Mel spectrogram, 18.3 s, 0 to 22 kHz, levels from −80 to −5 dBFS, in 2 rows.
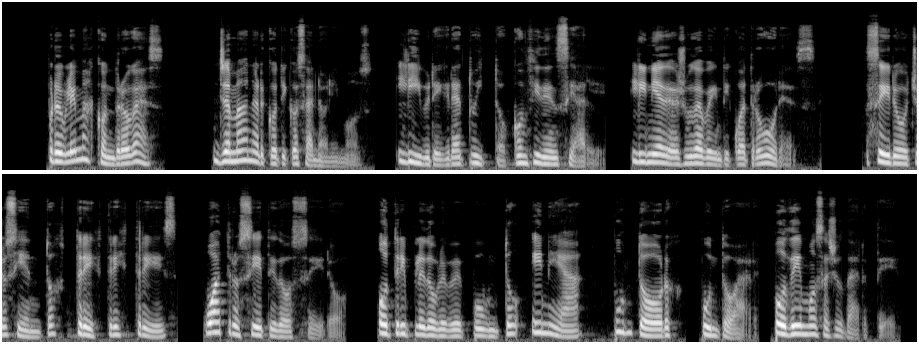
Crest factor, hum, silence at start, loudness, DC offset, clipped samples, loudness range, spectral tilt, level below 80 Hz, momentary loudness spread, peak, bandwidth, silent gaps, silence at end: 18 dB; none; 0.45 s; -18 LUFS; under 0.1%; under 0.1%; 3 LU; -5 dB/octave; -50 dBFS; 16 LU; 0 dBFS; 15 kHz; 1.62-2.08 s, 3.72-3.92 s, 6.03-6.27 s, 8.20-8.59 s, 10.90-11.15 s, 12.59-12.89 s, 15.99-16.11 s, 16.72-16.83 s; 0.25 s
